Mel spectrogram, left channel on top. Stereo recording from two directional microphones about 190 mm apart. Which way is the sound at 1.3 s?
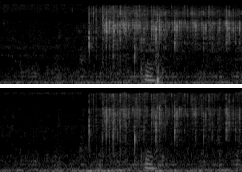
35° right (ahead or behind).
